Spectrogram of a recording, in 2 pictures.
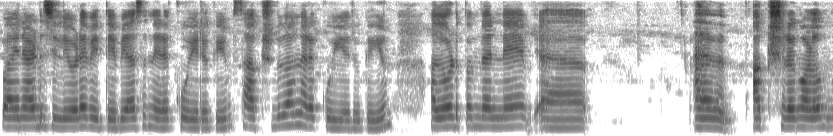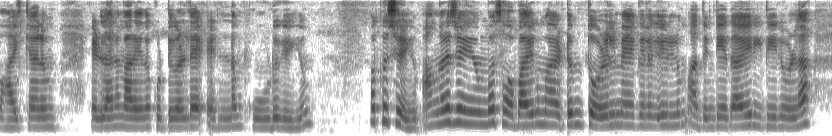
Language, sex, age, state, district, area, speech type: Malayalam, female, 18-30, Kerala, Wayanad, rural, spontaneous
